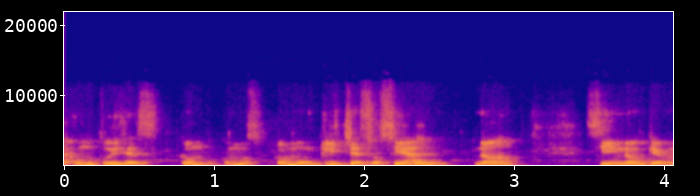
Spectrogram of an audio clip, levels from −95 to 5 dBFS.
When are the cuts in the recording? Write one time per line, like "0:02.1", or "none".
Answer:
none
